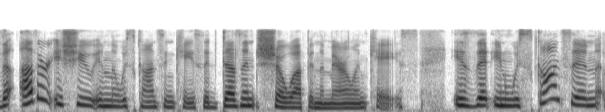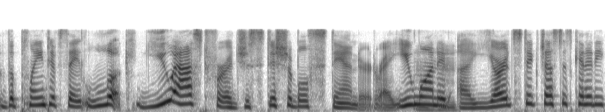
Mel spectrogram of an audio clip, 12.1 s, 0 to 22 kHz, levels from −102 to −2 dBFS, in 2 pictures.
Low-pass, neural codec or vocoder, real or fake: 7.2 kHz; none; real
